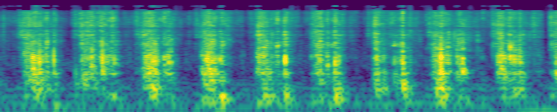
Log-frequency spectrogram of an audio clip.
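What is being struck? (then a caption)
Cellulose sponge. A damp, yellow porous cellulose sponge coated with toothpaste foam is held in both hands above a yellow bowl while fingertips scratch and squeeze its surface. A steady, rhythmic run of bright, wet crackling and crinkling bursts rises and fades in quick succession. The sponge stays whole.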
